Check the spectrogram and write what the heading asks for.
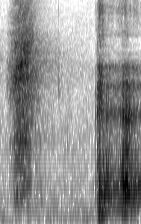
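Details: A single imitated sneeze with a breathy intake and sharp burst, illustrating sneezing in children with allergic rhinitis, which often coexists with adenoids and obstructive sleep apnea.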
